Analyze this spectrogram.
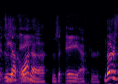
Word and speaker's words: Tijuana: It's Tijuana. Oh, well. Tijuana. It's not my aunt. Got to really emphasize that J though. Come on. Tijuana. It's not Tijuana.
